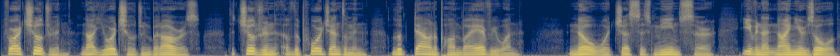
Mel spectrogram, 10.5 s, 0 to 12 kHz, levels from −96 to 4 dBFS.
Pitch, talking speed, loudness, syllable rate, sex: 120 Hz, 155 wpm, -18 LUFS, 4.9 syllables/s, male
